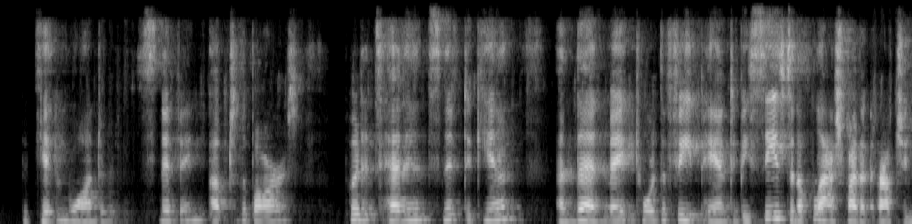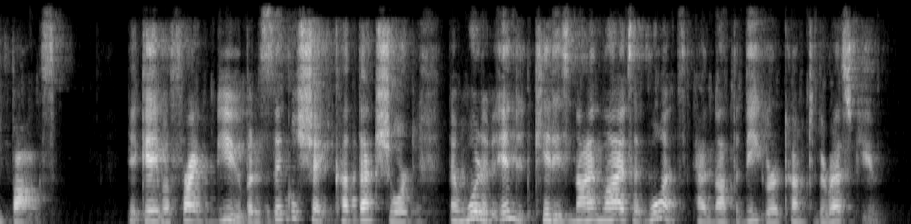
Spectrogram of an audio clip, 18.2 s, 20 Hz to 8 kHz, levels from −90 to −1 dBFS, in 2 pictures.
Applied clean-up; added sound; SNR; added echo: neural mask model DeepFilterNet 3.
